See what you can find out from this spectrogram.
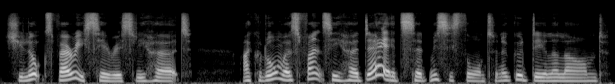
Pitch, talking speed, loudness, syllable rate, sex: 190 Hz, 165 wpm, -20 LUFS, 4.7 syllables/s, female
